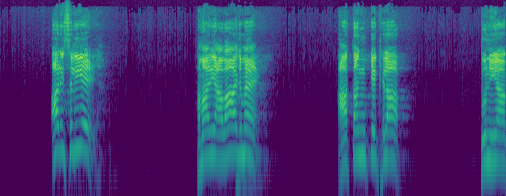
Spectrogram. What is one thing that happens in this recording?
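A man speaks forcefully into a microphone in a large hall, with pauses between phrases.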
